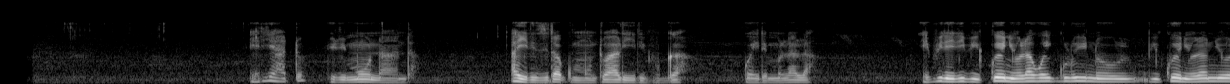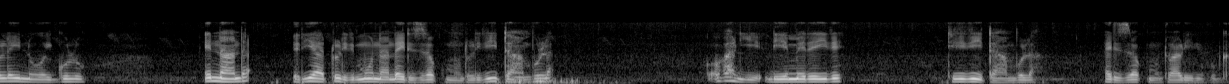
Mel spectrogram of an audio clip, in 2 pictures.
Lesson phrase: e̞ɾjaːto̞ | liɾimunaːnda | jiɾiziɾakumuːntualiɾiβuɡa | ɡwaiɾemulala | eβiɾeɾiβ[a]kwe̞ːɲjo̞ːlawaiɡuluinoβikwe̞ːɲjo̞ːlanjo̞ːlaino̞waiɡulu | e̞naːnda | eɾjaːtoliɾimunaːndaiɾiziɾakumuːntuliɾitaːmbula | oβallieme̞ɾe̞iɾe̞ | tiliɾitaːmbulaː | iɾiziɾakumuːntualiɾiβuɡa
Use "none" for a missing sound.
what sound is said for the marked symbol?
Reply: i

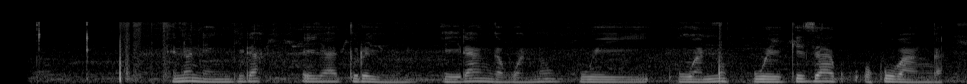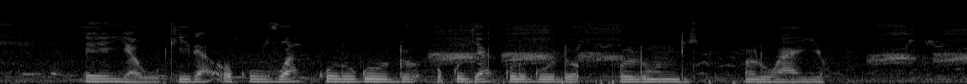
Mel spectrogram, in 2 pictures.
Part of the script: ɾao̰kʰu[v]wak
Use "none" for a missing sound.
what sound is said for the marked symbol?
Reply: v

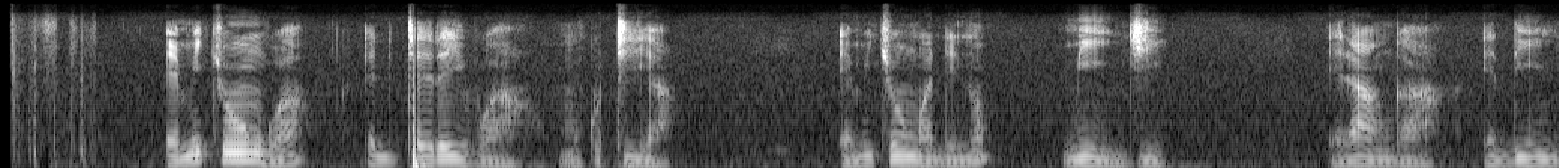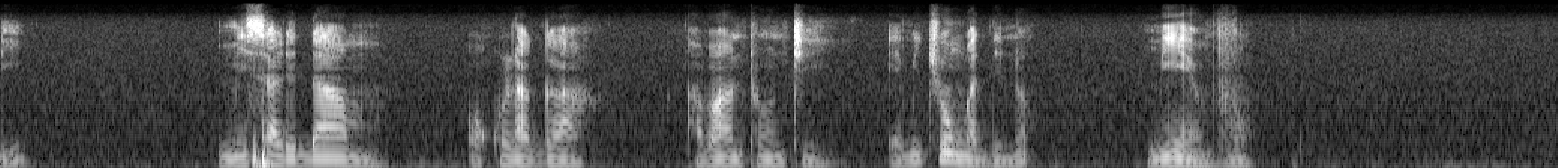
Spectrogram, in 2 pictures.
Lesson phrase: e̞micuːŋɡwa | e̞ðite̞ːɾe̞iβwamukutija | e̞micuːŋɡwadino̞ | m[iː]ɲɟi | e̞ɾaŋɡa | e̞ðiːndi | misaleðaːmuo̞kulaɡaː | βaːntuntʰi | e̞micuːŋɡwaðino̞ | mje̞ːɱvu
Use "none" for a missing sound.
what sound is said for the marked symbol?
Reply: iː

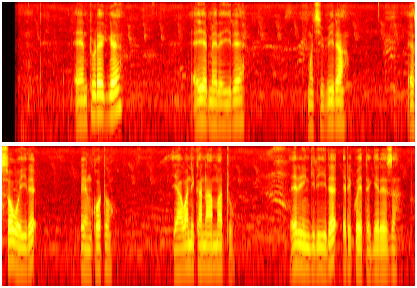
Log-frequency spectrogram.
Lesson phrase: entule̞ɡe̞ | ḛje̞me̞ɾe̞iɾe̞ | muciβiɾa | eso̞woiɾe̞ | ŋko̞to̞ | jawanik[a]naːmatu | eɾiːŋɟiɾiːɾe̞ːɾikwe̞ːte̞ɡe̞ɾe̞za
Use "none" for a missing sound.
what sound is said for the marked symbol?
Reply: a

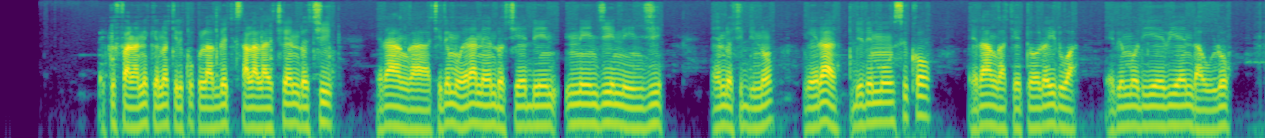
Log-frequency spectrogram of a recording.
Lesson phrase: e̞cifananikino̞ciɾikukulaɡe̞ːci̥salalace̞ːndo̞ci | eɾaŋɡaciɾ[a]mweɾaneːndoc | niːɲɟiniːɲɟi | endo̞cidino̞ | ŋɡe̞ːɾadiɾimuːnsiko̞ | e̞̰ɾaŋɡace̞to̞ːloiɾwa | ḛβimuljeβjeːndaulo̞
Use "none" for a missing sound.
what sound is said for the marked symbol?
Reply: i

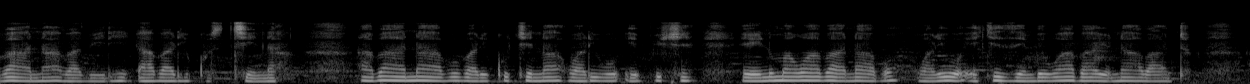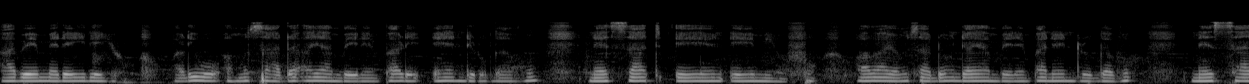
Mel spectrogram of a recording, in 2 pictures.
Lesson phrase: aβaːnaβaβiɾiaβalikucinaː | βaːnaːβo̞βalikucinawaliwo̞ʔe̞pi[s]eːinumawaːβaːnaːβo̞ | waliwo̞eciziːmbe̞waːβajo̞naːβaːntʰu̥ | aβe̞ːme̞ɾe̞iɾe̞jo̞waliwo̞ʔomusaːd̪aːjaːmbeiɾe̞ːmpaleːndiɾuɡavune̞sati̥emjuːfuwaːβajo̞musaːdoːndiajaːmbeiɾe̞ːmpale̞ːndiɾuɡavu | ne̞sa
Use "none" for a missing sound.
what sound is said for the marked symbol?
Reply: ʃ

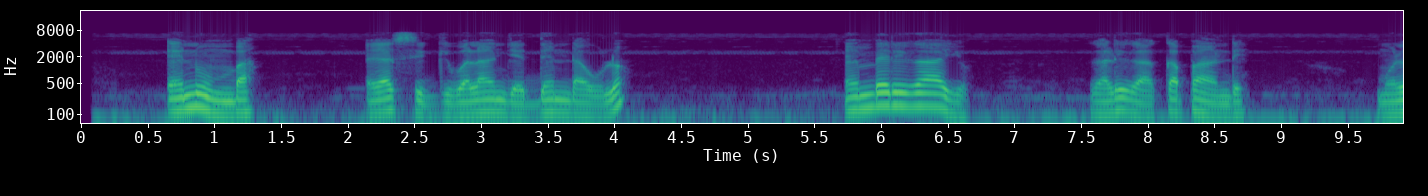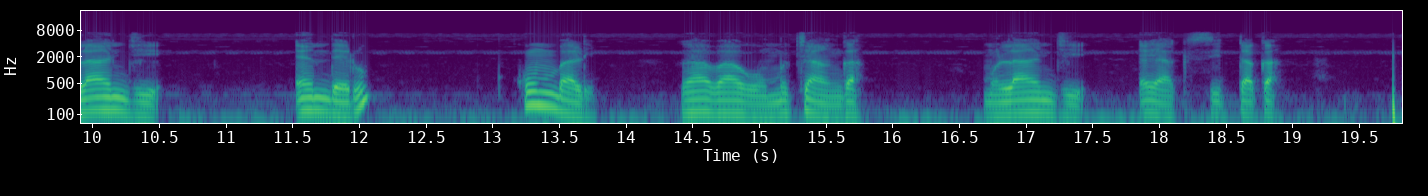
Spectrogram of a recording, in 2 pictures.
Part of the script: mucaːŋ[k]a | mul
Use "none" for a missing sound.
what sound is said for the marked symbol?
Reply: ɡ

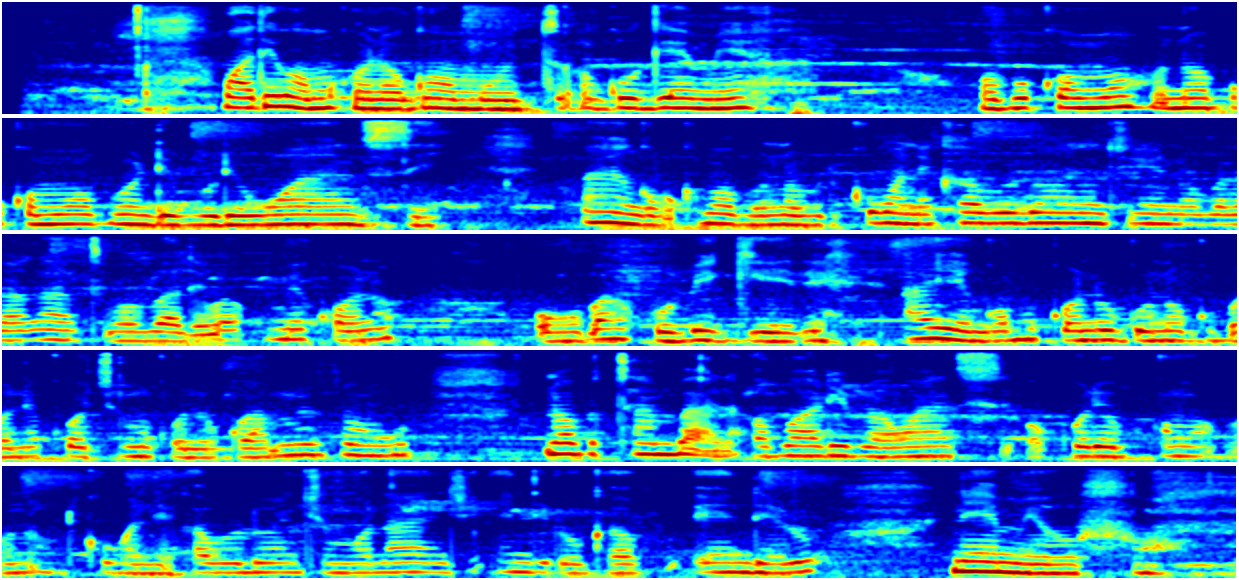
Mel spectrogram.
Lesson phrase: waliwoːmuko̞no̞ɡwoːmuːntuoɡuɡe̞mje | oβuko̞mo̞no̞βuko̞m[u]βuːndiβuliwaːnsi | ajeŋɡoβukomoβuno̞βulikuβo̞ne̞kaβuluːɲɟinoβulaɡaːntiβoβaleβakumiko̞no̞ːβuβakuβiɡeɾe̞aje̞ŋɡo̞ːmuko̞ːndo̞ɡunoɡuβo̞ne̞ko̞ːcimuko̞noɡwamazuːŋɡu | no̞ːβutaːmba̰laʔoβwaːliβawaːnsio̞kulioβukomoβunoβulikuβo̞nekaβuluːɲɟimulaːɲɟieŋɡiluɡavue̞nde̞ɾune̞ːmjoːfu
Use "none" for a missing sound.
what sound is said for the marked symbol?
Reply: o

